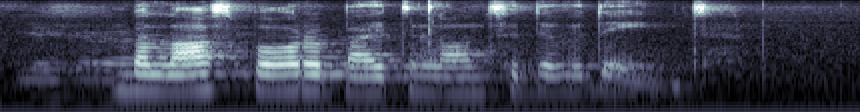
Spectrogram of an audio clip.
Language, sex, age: Afrikaans, female, 21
